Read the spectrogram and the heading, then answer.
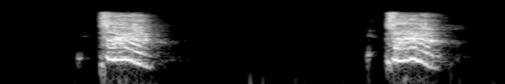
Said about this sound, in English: Anyways, one second, I'm about to sneeze.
